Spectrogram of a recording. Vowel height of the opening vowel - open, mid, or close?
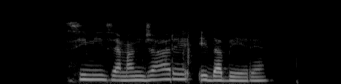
close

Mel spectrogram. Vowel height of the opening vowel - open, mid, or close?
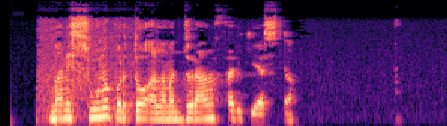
open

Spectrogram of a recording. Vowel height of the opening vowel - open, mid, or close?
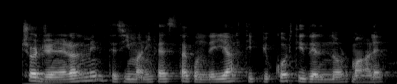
mid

